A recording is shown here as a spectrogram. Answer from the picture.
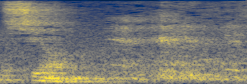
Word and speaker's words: Sean: El nombre se oye, porque se oye como en inglés, Sean. como sean. En inglés sean, pero la pronunciación es Sean. Se ve como Chon, pero Sean.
